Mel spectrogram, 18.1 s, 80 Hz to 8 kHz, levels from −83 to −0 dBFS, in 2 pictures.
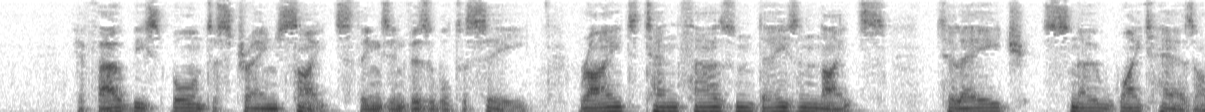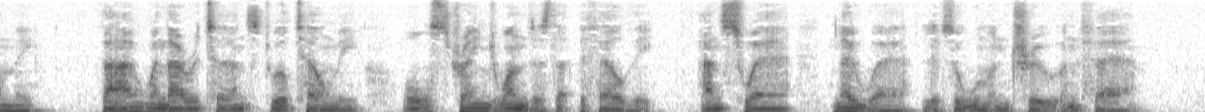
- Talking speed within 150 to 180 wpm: Yes, average, 165 wpm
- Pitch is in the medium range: No, very low, 95 Hz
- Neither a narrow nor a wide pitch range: Yes, average, 3.6 semitones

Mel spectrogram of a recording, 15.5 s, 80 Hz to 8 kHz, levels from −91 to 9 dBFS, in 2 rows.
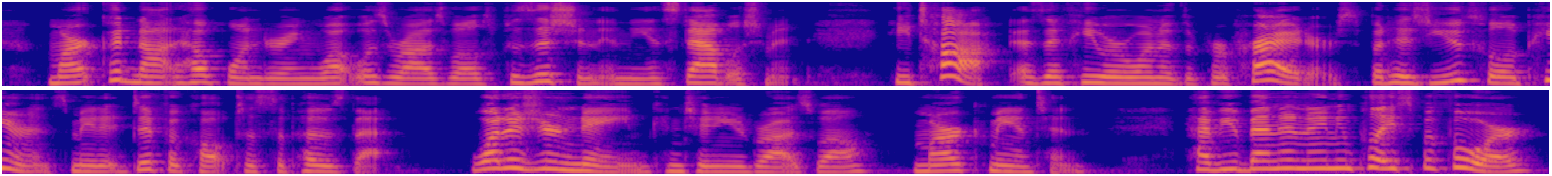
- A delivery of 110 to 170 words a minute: No, average, 180 wpm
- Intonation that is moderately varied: Yes, average, 4.9 semitones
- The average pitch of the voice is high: Yes, high, 205 Hz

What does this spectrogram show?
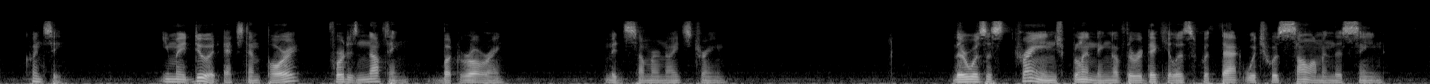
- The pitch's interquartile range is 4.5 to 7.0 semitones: No, average, 3.3 semitones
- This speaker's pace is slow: Yes, slow, 125 wpm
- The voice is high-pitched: No, low, 100 Hz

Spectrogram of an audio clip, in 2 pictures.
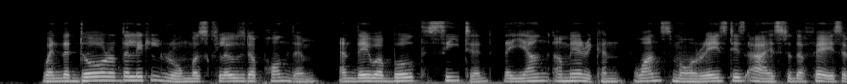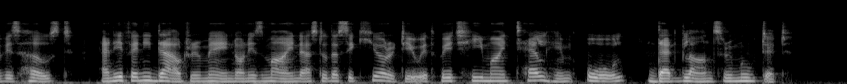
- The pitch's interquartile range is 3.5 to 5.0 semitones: No, narrow, 2.6 semitones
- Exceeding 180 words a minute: Yes, average, 190 wpm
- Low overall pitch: No, medium, 150 Hz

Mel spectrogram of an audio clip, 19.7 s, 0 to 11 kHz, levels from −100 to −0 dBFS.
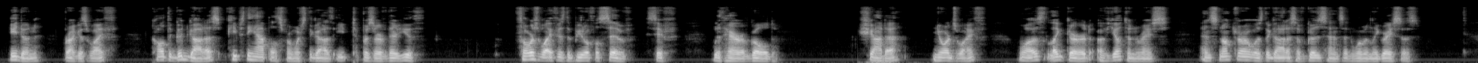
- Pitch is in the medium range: No, low, 100 Hz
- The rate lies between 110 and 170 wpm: Yes, average, 150 wpm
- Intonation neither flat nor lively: Yes, average, 3.6 semitones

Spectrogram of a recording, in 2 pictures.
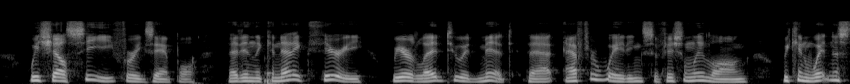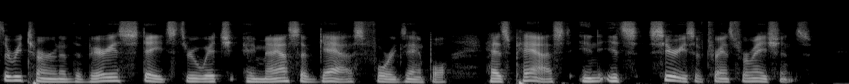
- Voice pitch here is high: No, medium, 145 Hz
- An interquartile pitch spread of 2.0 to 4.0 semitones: No, average, 4.7 semitones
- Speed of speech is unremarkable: Yes, average, 155 wpm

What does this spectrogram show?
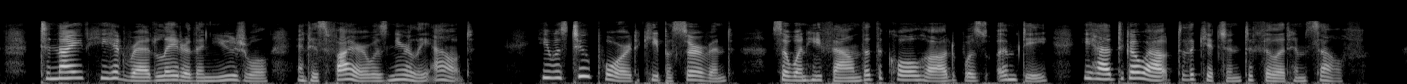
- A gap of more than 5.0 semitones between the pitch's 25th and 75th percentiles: Yes, wide, 5.6 semitones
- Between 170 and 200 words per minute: Yes, average, 190 wpm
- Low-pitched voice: No, high, 190 Hz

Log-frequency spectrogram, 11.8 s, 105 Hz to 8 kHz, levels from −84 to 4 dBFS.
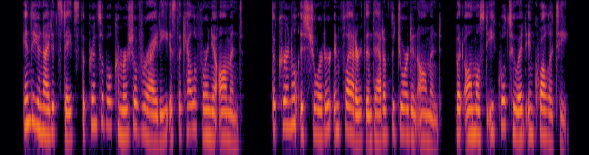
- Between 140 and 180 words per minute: Yes, average, 160 wpm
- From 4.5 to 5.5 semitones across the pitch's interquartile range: No, average, 3.0 semitones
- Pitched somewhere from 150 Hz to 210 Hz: Yes, high, 190 Hz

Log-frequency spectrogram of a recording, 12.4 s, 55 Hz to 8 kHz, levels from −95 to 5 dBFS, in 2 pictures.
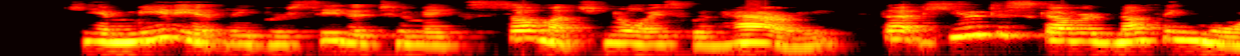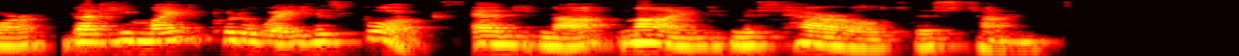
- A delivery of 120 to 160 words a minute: Yes, average, 145 wpm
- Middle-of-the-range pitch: Yes, medium, 180 Hz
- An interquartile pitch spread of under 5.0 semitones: No, wide, 5.6 semitones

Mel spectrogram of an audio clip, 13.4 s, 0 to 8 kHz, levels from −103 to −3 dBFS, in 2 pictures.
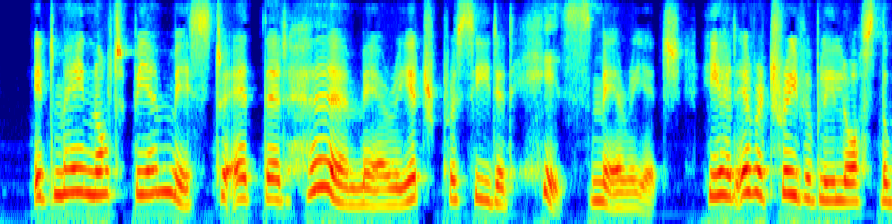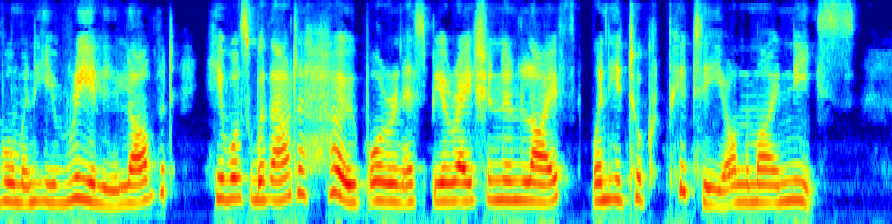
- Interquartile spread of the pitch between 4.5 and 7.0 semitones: Yes, average, 5.3 semitones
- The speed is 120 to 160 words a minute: No, average, 175 wpm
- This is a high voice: Yes, high, 225 Hz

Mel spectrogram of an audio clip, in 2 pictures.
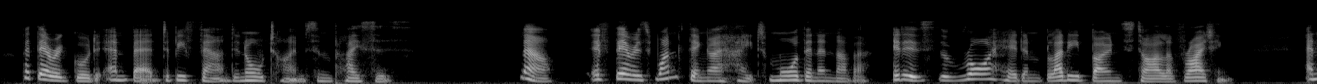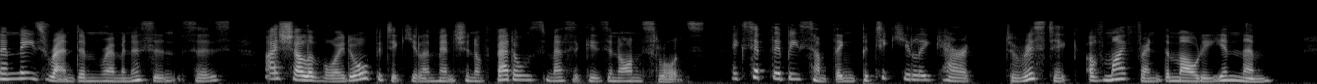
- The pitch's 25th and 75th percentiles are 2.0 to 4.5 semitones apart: No, wide, 5.4 semitones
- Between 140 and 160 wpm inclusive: Yes, average, 150 wpm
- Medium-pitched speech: Yes, medium, 180 Hz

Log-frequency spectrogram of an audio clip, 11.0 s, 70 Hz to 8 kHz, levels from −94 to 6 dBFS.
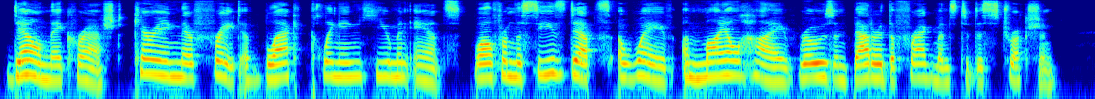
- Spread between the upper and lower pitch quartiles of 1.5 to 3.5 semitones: Yes, average, 2.8 semitones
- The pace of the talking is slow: No, average, 155 wpm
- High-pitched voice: Yes, high, 195 Hz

